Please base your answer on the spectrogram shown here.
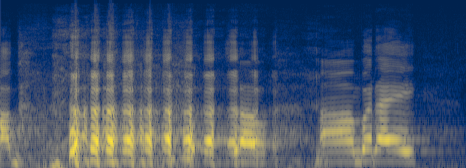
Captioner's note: everyone laughing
